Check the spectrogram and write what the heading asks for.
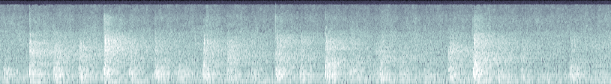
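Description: Jump rope in use on a hard floor: a steady run of landing thuds and rope slaps, about two to three a second.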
